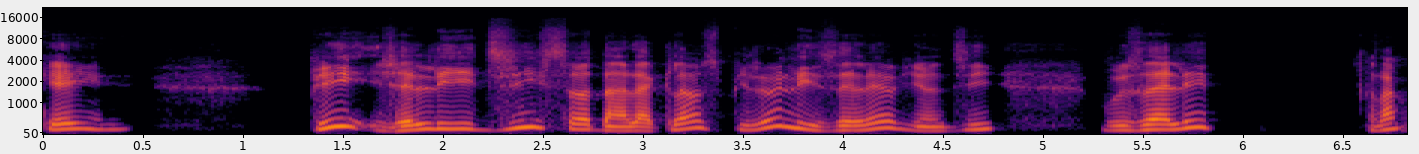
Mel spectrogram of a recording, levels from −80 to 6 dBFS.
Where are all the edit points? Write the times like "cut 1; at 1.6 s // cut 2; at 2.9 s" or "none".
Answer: none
